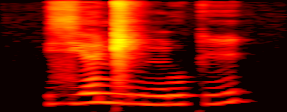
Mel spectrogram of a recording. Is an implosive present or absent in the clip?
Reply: absent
